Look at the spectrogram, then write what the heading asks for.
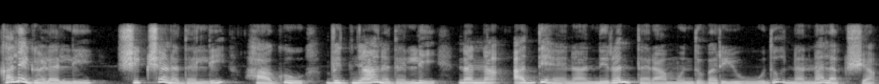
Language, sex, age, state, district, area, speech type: Kannada, female, 18-30, Karnataka, Shimoga, rural, spontaneous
